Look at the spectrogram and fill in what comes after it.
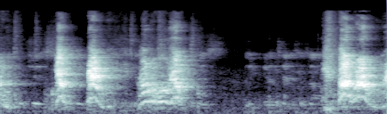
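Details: Barking dog from a cute puppy and dog compilation, giving a quick pair of yaps, then a rougher bark, a pause, and another burst of barking, with quiet talking in the background.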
